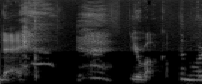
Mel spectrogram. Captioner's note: chuckles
